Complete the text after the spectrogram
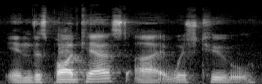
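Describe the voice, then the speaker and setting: A man hosting a paranormal podcast, telling his story informally in a halting, rambling, conspiratorial way. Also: on the low side, fairly even intonation, vocal fry, darkish tone. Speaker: podcast host. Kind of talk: informal first-person storytelling monologue, paranormal audio drama.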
